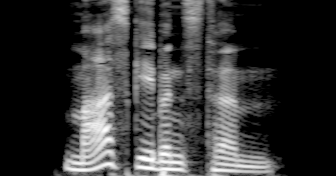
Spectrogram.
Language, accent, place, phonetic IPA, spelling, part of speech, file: German, Germany, Berlin, [ˈmaːsˌɡeːbn̩t͡stəm], maßgebendstem, adjective, De-maßgebendstem.ogg
- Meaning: strong dative masculine/neuter singular superlative degree of maßgebend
